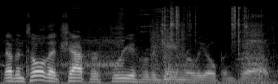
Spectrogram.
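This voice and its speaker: An expressive, fast-talking gaming host with a medium-pitched voice reads prompts aloud and rambles casually through his gameplay. Faint noise sits behind his voice.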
